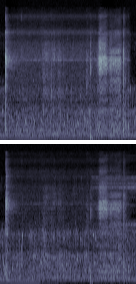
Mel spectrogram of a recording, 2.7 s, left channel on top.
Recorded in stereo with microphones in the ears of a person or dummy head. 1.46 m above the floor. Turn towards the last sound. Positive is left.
turn(degrees=40)  # may be behind; listen again after turning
